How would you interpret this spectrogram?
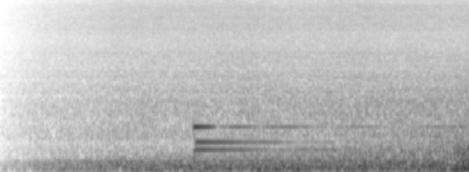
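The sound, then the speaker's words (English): Ocean surf on a beach rumbles in a steady, broad roar that builds slightly over a few seconds, with a soft sustained tone briefly sounding over it midway. No one speaks. “When we got in and we were on the beach, the first thing you notice is the dramatic, sea stacks that from a distance just, they look like mountain ranges almost.”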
